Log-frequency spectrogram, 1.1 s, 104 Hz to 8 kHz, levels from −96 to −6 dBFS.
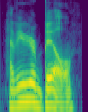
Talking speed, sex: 215 wpm, male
